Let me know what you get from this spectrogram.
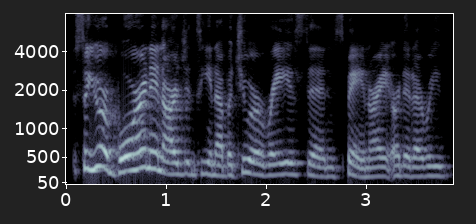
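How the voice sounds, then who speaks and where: A woman with an ordinary mid-range voice asks questions in a relaxed, informal way. She keeps things conversational, dropping in quick "gotcha"s and "right"s as she leads the interview. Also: medium pitch. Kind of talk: casual interview.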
